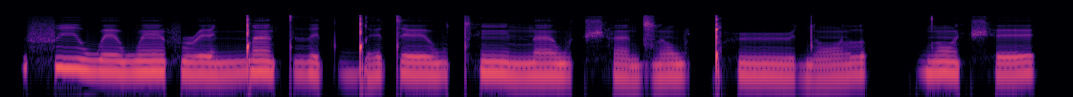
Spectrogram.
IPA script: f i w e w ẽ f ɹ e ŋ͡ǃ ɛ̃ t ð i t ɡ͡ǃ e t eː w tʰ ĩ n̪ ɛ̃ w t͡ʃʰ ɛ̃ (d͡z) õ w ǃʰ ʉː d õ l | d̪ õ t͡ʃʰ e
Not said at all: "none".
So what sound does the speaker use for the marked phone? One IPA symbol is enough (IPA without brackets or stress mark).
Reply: d͡z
